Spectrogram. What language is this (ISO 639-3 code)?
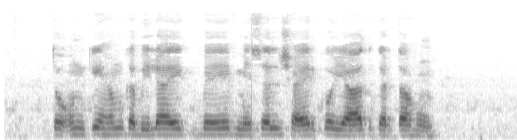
urd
